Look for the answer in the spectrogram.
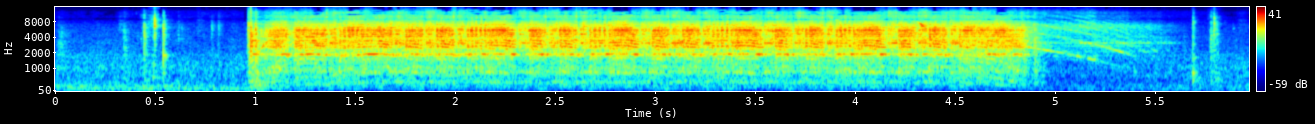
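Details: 1997 Nissan Altima, crank no start, battery strong, timing chain tight, heavy sludge: even cranking about three and a half beats a second for four seconds, never catches; ignition fault, ended up needing new distributor, spark plugs and wires.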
